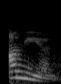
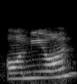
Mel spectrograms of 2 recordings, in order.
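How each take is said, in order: First: The O is said with an 'a' sound. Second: The O is said with an 'o' sound. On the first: The speaker calls it right. "the sound of this letter O is A" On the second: The speaker calls it wrong. "it is not onion"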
